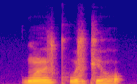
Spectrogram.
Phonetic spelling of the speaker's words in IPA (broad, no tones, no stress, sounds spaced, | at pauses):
ɡʷ ə̃ː z kʷʰ ə˞ z kʲ ɔ̤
